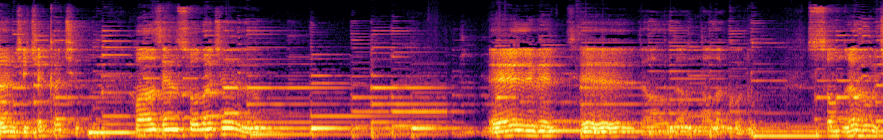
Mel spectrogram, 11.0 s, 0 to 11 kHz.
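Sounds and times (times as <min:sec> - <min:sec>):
acoustic guitar plucking: 0:00.0 - 0:11.0.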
